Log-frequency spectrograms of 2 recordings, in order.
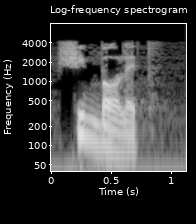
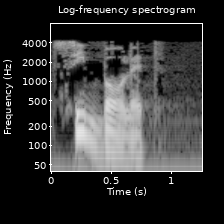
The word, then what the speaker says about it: Shibboleth: Ma i Galaaditi imponevano loro di dire Shibboleth, ed essi rispondevano Sibboleth, perché non sapevano pronunciare correttamente la parola.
